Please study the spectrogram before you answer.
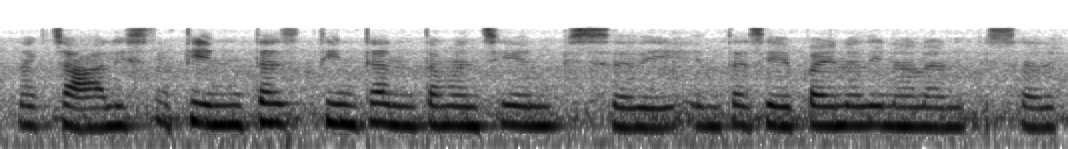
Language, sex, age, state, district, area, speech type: Telugu, female, 18-30, Telangana, Ranga Reddy, urban, spontaneous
